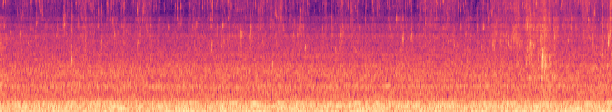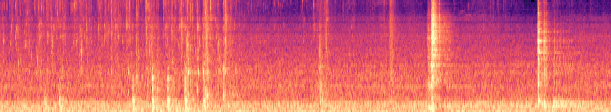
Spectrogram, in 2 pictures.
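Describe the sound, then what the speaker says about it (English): Electrolyte liquid trickles and drips back into a silver refining cell, a quiet continuous trickle over steady background hum, punctuated near the end by a few sharper clinks and splashes. "I'm adding the electrolyte back into the cell."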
